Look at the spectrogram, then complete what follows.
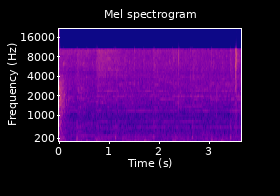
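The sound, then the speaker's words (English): Cauliflower and other vegetables sauté in a pan for a Sicilian dish, giving a faint, steady sizzle with soft, regular knocks of stirring and no talking. “Okay, we're cooking now, sauteing that all together.”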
